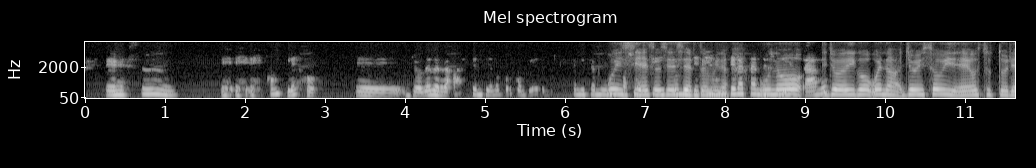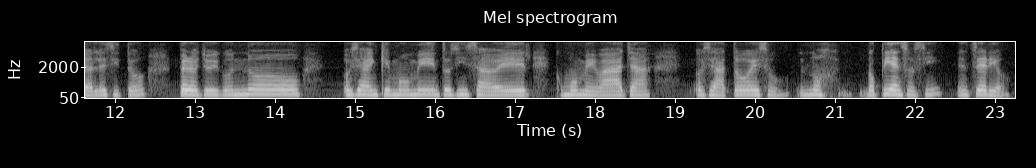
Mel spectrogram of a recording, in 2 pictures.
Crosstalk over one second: present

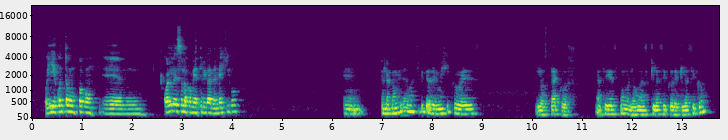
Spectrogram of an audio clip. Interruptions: none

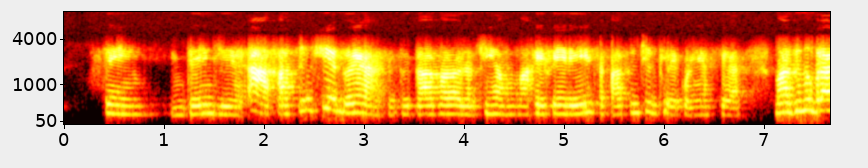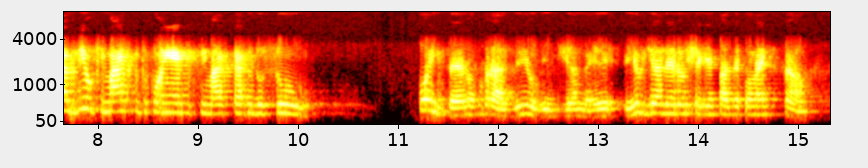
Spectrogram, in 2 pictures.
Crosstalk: none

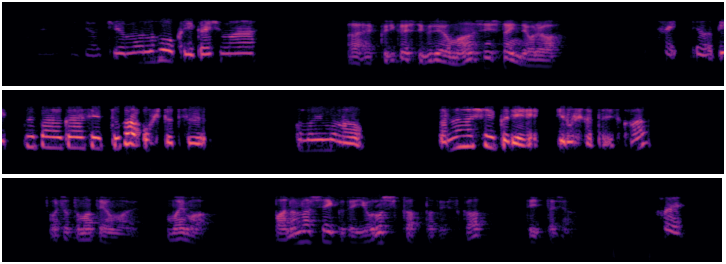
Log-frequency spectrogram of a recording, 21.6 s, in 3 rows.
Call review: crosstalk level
none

